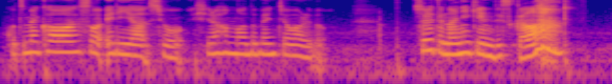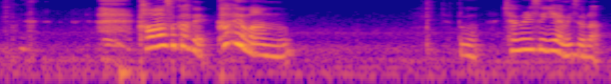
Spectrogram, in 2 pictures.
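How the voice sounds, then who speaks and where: A woman's voice: on the high side, animated, fairly quick, pauses often, fairly bright tone, slight background noise. A woman in her late teens from Kyoto, with a Kyoto Kansai accent, chatting casually to herself and her viewers on a livestream while she draws. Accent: Kyoto Kansai dialect. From Kyoto, Japan. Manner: chatty, talks to herself, calls herself by name. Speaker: idol livestreamer.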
